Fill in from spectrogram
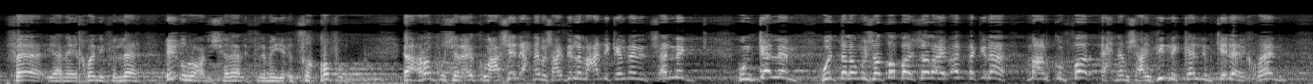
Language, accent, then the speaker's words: Arabic; Egypt; احنا الاتنين مصريين واحنا الاتنين مسلمين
